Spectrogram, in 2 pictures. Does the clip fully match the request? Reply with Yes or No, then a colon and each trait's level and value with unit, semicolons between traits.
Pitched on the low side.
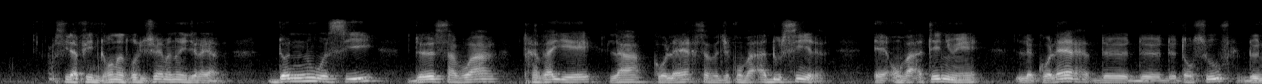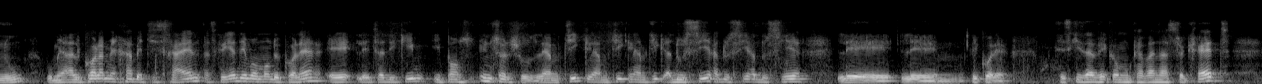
Yes: low, 110 Hz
